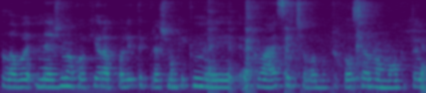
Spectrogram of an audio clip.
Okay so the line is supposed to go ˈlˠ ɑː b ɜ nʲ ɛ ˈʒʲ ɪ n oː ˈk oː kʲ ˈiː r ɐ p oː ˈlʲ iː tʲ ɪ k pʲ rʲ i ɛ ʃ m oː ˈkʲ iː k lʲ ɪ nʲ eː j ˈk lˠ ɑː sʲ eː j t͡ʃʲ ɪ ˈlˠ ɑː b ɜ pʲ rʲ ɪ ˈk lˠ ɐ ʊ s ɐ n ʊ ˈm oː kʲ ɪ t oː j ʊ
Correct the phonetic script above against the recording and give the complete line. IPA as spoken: ˈlˠ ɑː b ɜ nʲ ɛ ˈʒʲ ɪ n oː ˈk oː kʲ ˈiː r ɐ p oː ˈlʲ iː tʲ ɪ k pʲ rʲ i ɛ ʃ m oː ˈkʲ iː k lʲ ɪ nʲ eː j ˈk lˠ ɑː sʲ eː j t͡ʃʲ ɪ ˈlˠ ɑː b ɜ pʲ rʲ ɪ ˈk lˠ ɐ ʊ s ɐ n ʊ ˈm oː kʲ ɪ t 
